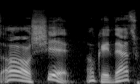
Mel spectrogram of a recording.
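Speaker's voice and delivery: a high, startled oh shit; jumping up in pitch on oh shit; sudden realization. Retold or imitated. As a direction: catch it all at once, mock surprise. Realizing what the blades do.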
